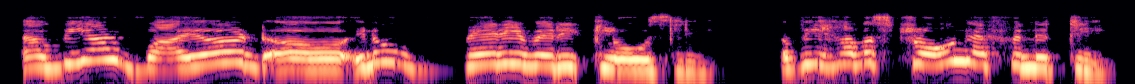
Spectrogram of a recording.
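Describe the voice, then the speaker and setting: A middle-aged woman from Bengal with an Indian English accent, a poet and professor speaking as a guest, often laughing and thoughtful with pauses. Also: high voice, a little mellow, dry recording, highs cut off. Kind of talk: interview conversation.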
